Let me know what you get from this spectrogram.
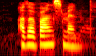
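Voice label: "advertisement", Japanese female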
